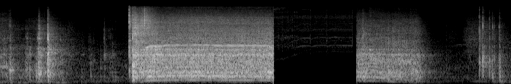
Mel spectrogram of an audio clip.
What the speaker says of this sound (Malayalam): പിന്നെ മിക്സിയിൽ വെച്ച് കറക്കി എടുക്കുന്നുണ്ട്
